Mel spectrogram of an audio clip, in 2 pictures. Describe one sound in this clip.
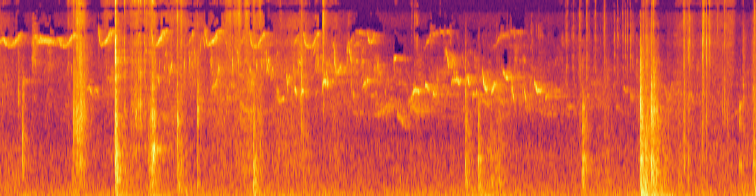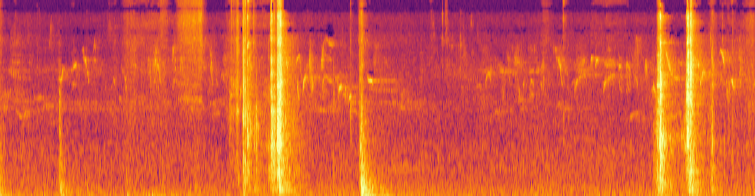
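A metal tailgate clanks and knocks as it is lifted and fitted.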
